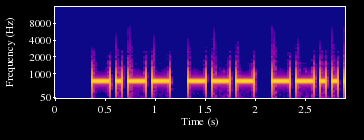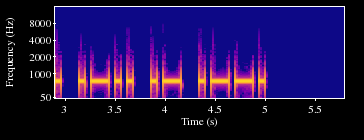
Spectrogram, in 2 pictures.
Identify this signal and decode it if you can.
Morse code, heard as a keyed tone, about 20 wpm, 700 Hz. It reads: YO7LAP
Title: DXCC-100 Call Signs - 6 Characters - Repeated 3x - 20wpm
